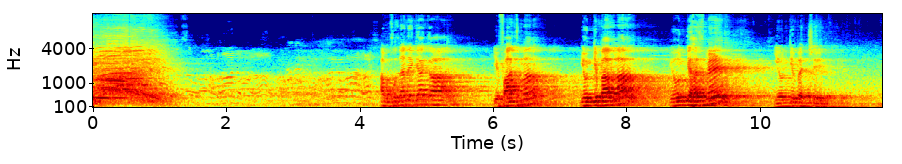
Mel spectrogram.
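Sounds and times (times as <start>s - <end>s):
crowd shouting a slogan during a religious sermon: 0.0s - 4.3s
speech: 4.3s - 9.6s, 10.2s - 11.2s.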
